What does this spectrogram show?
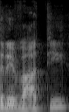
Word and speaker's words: Revathi: It's actually pronounced Revathi, Sujoy.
